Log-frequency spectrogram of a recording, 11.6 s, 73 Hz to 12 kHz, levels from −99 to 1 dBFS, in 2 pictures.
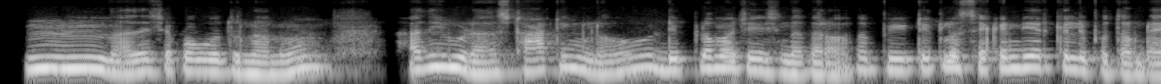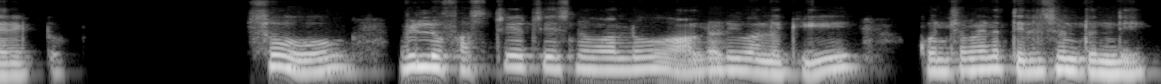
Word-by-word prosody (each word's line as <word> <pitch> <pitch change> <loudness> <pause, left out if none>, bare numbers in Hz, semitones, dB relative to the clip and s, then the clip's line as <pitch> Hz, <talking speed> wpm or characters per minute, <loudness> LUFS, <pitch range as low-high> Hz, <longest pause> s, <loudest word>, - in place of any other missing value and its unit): హ్మ్. 195 +1 +6
హ్మ్. 190 -1 +6
అదే 155 +3 +1
చెప్పబోతున్నాను. 150 -3 +1 0.6
అది 195 +4 +3
గూడా 145 -7 +4
స్టార్టింగ్‌లో 165 -2 -1 0.3
డిప్లొమా 190 +4 +1
చేసిన 155 -5 0
తర్వాత 135 +6 -2
బీటెక్‌లో 170 +1 0
సెకండ్ 190 +3 +1
ఇయర్‌కి 200 0 -1
వెళ్ళిపోతాం 145 -7 -2
డైరెక్టు. 130 +3 -5 1.0
సో 220 - +2 0.6
వీళ్ళు 205 -1 +6
ఫస్ట్ 180 +2 -9
ఇయర్ 200 0 -1
చేసిన 190 0 -3
వాళ్ళు 180 +1 -1 0.2
ఆల్రెడీ 175 +2 -1
వాళ్ళకి 145 -1 -1 0.5
కొంచెమైనా 170 +3 +1
తెలిసుంటుంది. 155 -3 +2
170 Hz, 130 wpm, -23 LUFS, 150-190 Hz, 1.0 s, హ్మ్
